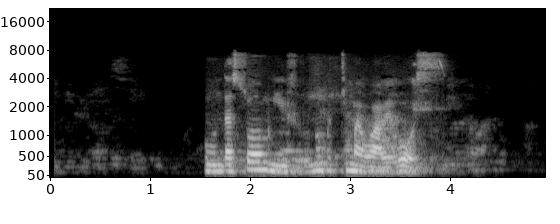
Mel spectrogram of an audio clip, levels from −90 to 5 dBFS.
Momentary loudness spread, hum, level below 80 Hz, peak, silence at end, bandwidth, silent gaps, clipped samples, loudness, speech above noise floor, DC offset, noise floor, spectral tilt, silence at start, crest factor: 13 LU; none; -58 dBFS; -4 dBFS; 0.65 s; 7.8 kHz; none; under 0.1%; -19 LUFS; 45 dB; under 0.1%; -64 dBFS; -6.5 dB/octave; 1.55 s; 18 dB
